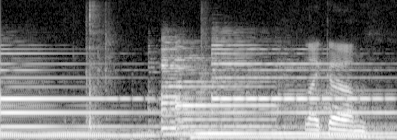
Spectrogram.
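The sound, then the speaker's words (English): Sustained electric guitar notes ring out through an amp with a pulsing, wavering tremolo effect, loud, with a few chord changes and a warbling bend near the end. “So, let's hear that vibrato too, or the tremolo.”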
